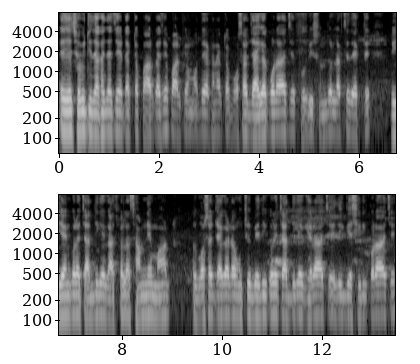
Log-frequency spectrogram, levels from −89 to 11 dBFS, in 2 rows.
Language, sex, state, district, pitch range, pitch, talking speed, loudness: Bengali, male, West Bengal, Kolkata, 115-125 Hz, 120 Hz, 185 wpm, -24 LUFS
